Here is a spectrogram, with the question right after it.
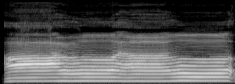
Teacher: know is nasalized vowels when I say nasalized it means that whenever you're pronouncing the vowel in addition to air flowing out of your mouth it also goes out through your nose at the same time and that alters the tone of it so a in that · is basically just an a sound plus nasalization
